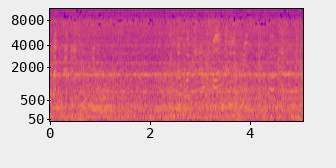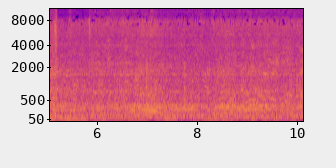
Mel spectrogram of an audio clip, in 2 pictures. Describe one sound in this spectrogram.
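A funicular car rumbles and hums steadily along its track.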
